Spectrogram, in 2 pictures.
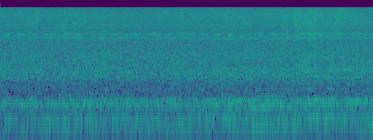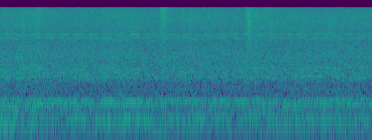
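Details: A swarm of bees out of its hive fills the air with constant droning, several buzzing pitches stacked together, a few faint ticks high above the hum.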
